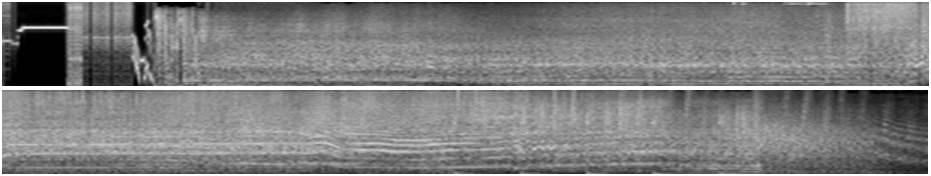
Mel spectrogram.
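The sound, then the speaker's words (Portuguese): A short intro jingle built from loud race-car engine roars, revving and sweeping in pitch, after an abrupt start, lasting about twelve seconds with no talking. “Então, sem mais delongas, vou passar a vinheta e a gente vai começar a falar sobre o BTCC.”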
